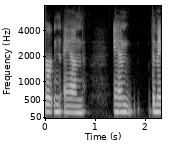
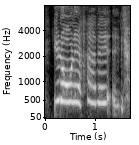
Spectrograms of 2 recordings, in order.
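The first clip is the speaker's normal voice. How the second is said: shrill, very high-pitched, loud, taunting delivery; 7 dB louder than usual. Imitating Shane Davis mouthing off when no one comes out of the door, in his very high-pitched voice. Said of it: "in his very high pitched voice".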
